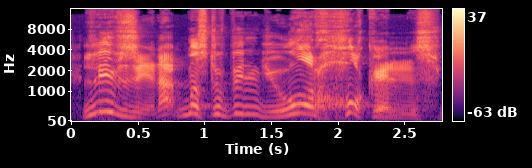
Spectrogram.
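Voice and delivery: high, loud, agitated outburst; accusing cry. A narrator's reading. Squire blaming the doctor for the leak, crying out. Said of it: "cried the squire".

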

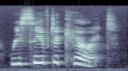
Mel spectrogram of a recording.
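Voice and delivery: ordinary delivery, nothing marked

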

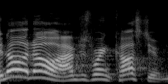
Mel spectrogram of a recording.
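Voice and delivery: high, loud hammed-up denial; mock protest. Priest imagining he denies his collar, high mock protest. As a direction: deny it in an exaggerated high voice.

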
